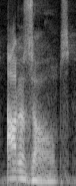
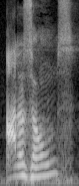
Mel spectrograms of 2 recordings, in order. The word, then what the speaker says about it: autosomes: types of chromosomes and it's called autosomes like automatic it's autosomes and which has to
